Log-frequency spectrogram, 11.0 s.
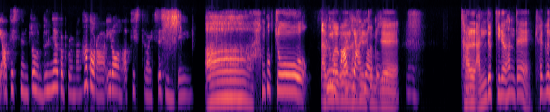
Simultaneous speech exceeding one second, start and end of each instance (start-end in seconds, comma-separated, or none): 6.5-8.0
